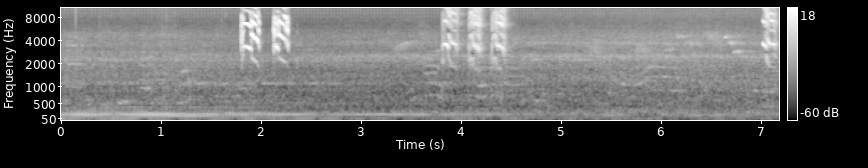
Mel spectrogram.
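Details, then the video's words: Parrot eating corn in its cage; sparse pairs and triplets of sharp, high squawks separated by long quiet gaps, with a low steady hum beneath. "Natural Parrot Voice"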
